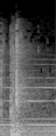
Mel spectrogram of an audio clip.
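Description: door closing

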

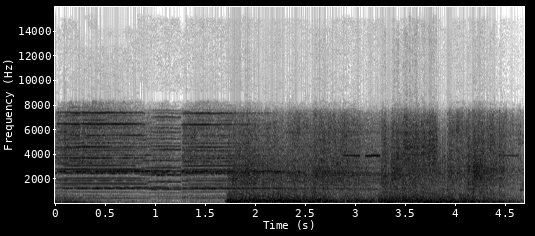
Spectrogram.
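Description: series of explosions

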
